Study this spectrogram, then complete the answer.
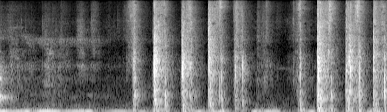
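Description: Oracle cards being shuffled and drawn by hand, heard up close as a run of crisp, uneven slaps and riffles, with a quieter rustle at the start building to several sharp bursts.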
